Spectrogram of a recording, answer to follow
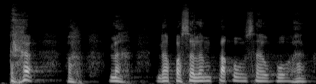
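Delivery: usual speaking voice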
